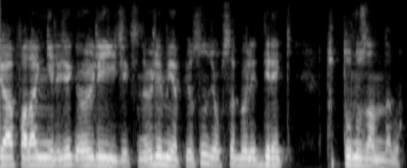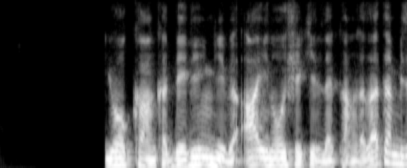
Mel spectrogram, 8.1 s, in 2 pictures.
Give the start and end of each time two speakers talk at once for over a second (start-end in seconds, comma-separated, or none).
none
